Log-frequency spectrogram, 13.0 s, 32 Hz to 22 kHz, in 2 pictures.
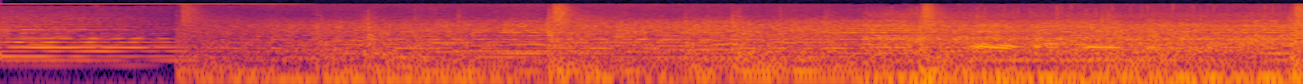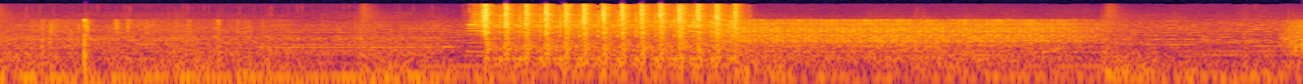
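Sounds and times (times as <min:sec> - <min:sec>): steady low rumble: 0:03.8 - 0:08.8
automatic gunfire: 0:08.8 - 0:10.4.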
